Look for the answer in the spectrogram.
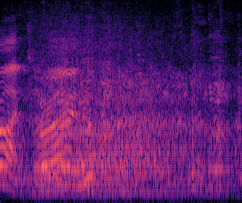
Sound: audience laughs

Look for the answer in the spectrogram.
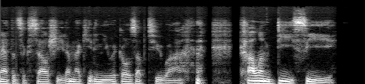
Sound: chuckles

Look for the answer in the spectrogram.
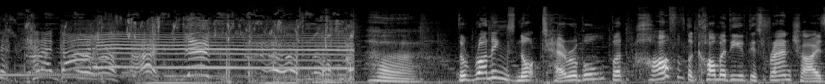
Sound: sigh

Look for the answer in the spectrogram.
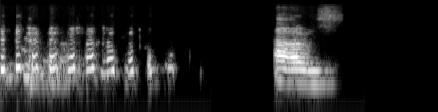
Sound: gentle chuckling

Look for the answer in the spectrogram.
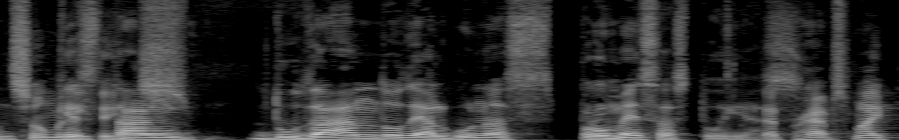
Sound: speaking in Spanish

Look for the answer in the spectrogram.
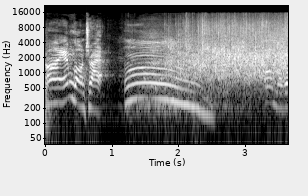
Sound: pleasurable moans; audience clapping

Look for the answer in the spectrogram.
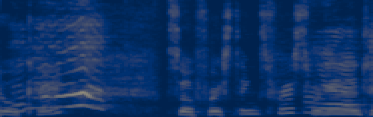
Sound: baby squeals

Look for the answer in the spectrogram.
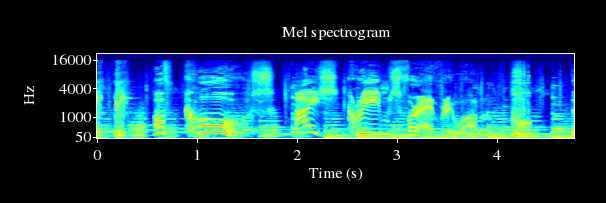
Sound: snorts

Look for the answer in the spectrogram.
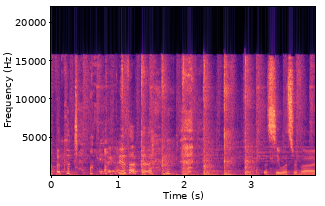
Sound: laughing; hand slapping

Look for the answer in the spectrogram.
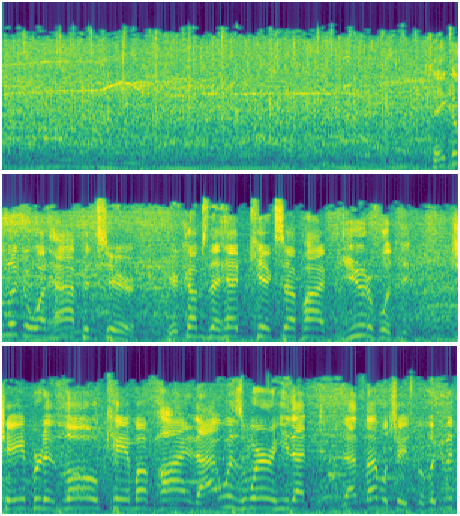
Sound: cheers and applause

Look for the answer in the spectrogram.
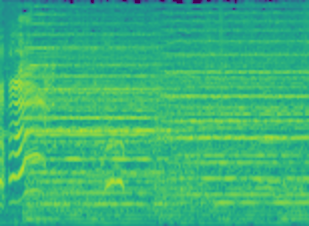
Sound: screams

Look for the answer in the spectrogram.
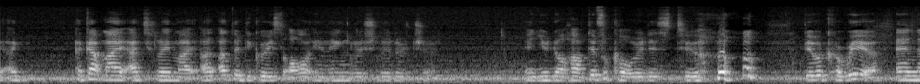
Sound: giggles

